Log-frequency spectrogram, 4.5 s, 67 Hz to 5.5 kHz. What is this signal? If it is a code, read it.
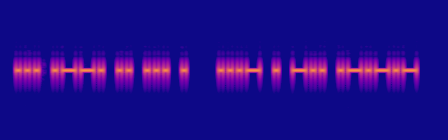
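Morse code, heard as a keyed tone, about 26 wpm, 600 Hz. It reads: SPISE VED.
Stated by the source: High-speed (QRQ) Morse at 26 wpm.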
